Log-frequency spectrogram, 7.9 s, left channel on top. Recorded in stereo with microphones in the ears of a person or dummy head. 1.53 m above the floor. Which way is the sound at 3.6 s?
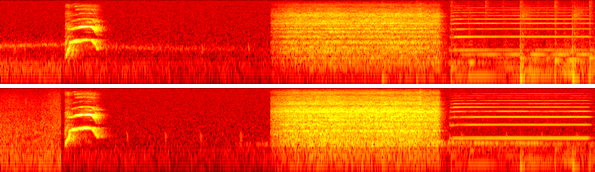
75° right (ahead or behind).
